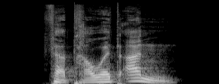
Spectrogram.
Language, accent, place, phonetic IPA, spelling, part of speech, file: German, Germany, Berlin, [fɛɐ̯ˌtʁaʊ̯ət ˈan], vertrauet an, verb, De-vertrauet an.ogg
- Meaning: second-person plural subjunctive I of anvertrauen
